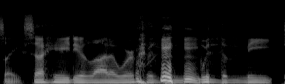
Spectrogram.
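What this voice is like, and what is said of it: Radio announcer voice. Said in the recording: “My radio voice came in.”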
